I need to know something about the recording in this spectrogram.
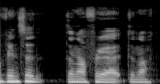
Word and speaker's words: Vincent D'Onofrio: Look, if at the end of this they reveal Vincent D'Onofrio, is that how you say his name?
